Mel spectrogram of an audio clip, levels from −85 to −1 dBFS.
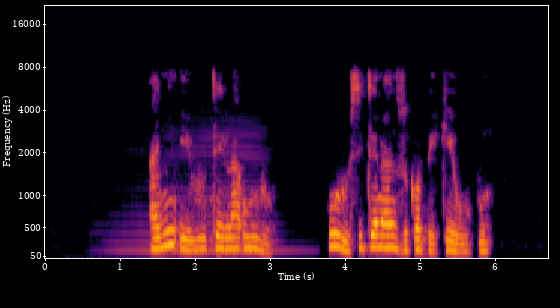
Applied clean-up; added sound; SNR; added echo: none; Bowed string instrument; 20 dB; none.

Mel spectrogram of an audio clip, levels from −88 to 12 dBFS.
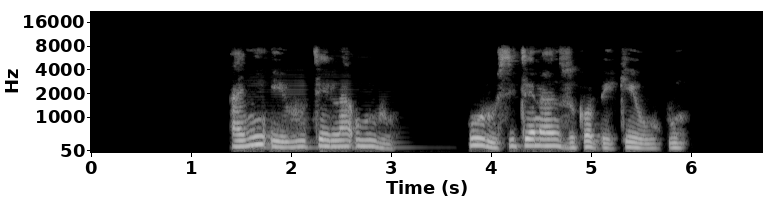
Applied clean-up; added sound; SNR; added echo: neural mask model DeepFilterNet 3.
